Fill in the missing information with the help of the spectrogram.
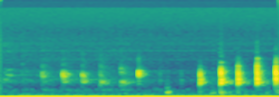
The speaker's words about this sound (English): So he said, okay, Father Abraham, if that's the case, please allow Lazarus to return to earth and go and knock on my brother's door.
